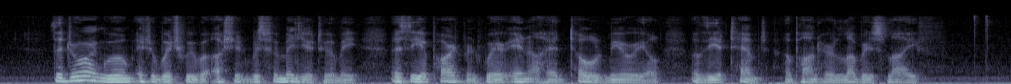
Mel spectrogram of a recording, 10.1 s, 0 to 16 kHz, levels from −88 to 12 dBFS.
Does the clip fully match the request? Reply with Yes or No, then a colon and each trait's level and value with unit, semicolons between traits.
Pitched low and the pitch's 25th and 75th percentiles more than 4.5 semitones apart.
No: low, 110 Hz; average, 3.7 semitones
